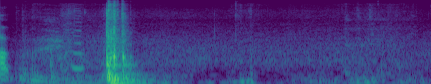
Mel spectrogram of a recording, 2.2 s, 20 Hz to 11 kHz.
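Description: A car door on a 2013 Ford C-Max Hybrid being shut: one solid slam about half a second in.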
